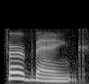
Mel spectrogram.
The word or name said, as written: Firbank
